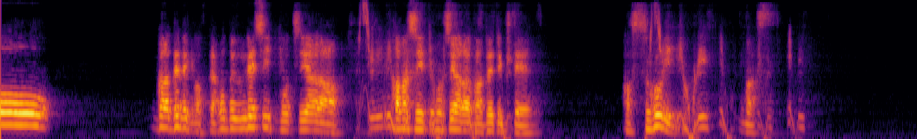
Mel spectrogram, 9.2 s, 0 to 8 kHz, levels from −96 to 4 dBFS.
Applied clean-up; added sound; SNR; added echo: neural mask model DeepFilterNet 3.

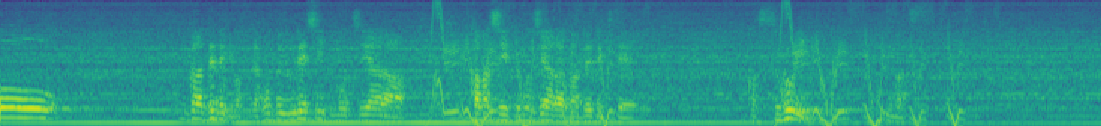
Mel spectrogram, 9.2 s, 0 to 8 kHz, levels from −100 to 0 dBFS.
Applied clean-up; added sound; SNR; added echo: none; Scratching (performance technique); 7 dB; reverberation time 0.2 s.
